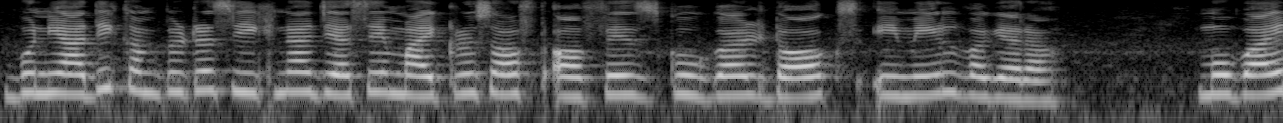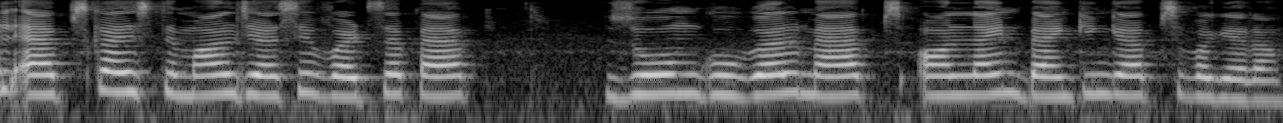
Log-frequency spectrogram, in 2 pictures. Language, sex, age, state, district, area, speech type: Urdu, female, 18-30, Delhi, North East Delhi, urban, spontaneous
